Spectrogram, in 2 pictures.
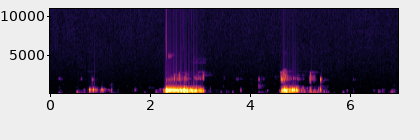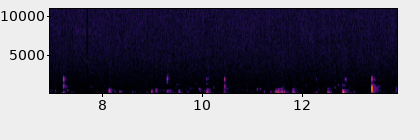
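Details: Loud stomach growls and gurgles: two loud low gurgling growls from the belly, then quiet with faint scattered clicks; ordinary bowel sounds.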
